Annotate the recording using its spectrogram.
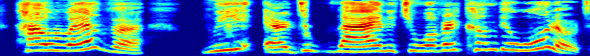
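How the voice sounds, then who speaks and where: A woman speaks in a Portuguese accent with lively intonation. The sound is dry and close, with no echo. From Brazil, Recife. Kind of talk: podcast interview.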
